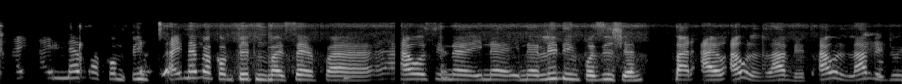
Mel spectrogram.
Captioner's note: laugh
